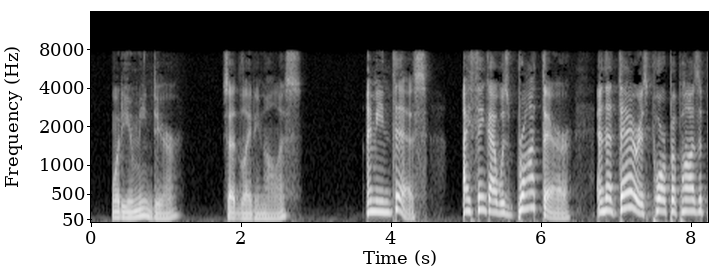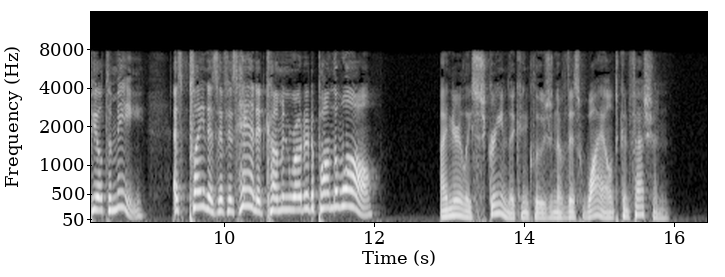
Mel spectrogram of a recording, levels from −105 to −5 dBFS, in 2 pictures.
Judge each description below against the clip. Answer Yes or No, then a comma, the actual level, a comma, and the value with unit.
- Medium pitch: Yes, medium, 170 Hz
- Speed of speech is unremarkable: Yes, average, 175 wpm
